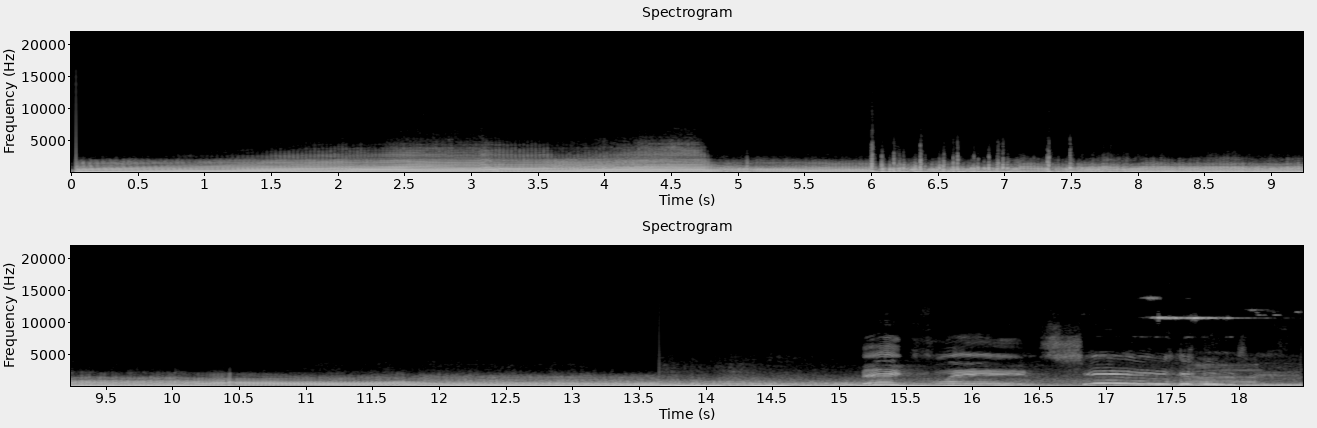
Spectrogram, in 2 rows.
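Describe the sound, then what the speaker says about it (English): A flame-throwing 2016 Nissan GT-R revs hard, its engine tone climbing and falling in long sweeps, with a burst of sharp exhaust pops and crackles near the middle as flames shoot out, loud and close throughout. "Ah, he's still shooting flames."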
